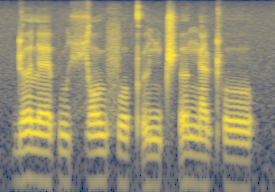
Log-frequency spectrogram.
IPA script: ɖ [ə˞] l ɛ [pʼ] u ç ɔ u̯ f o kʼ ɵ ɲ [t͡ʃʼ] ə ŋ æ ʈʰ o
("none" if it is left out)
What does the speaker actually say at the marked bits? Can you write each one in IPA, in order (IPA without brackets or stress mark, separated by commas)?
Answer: ə, p, t͡ʃʼ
